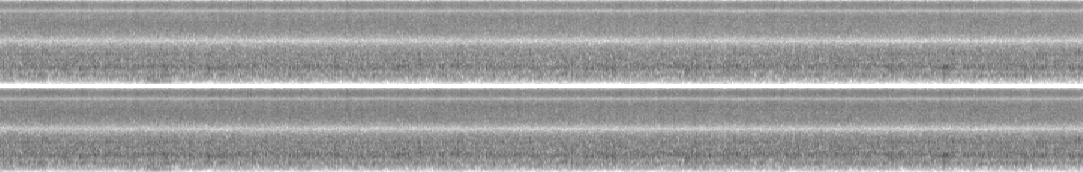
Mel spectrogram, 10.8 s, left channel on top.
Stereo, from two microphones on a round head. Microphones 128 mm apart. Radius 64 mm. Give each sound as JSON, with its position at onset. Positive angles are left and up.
{"t": 0.0, "sound": "running water", "side_deg": -5}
